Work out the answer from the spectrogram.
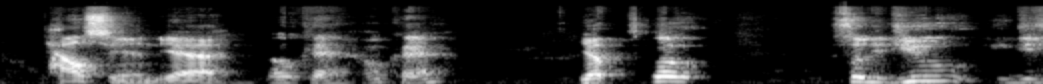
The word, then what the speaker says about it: Halcyon: It's pronounced Halcyon. Halcyon, yeah.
